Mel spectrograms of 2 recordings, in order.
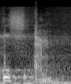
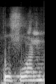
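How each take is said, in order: First: A glottal stop is in the middle. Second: A w sound links the middle syllables. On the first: This is the standard Arabic form. "yang ada kuf'an pakai hamzah" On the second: This is the Quraysh dialect form.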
